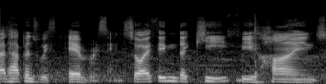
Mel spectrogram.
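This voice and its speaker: Noticeable background noise sits behind a voice moving at a fairly quick pace with a Spanish accent. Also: man. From Spain. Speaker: English teacher. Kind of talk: interview.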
